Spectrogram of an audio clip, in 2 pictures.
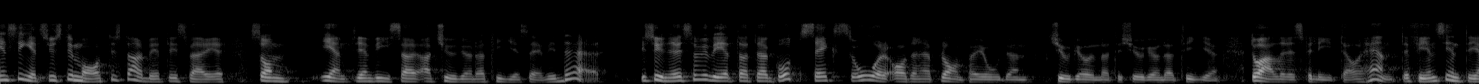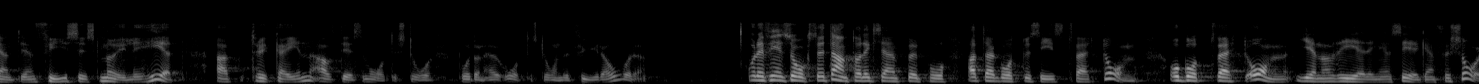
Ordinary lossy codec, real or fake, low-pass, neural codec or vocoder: Opus, 32 kbps; fake; 7.2 kHz; codec, 24 kHz, 1.2 kbps, DualCodec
